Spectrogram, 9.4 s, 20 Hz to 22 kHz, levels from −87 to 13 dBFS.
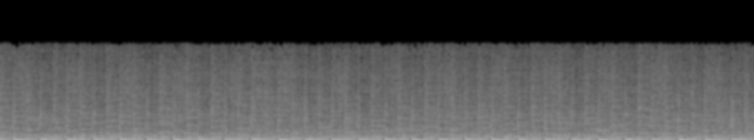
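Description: At 2.47 s a compressed frame is skipped. One frame of the encoded audio never reaches the output, either missing from the file or rejected by the decoder as damaged. The sound jumps forward by roughly 20 ms, the length of that single frame. It is a tiny hiccup where a sliver of sound is gone.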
